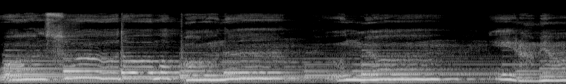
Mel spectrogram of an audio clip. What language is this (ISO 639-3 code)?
kor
